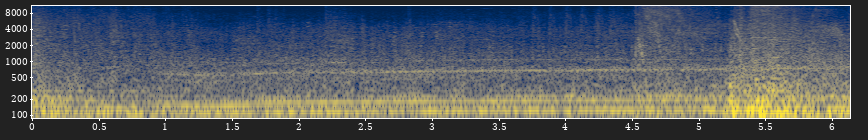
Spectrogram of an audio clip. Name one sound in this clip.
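Flames roar and crackle from an explosion.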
